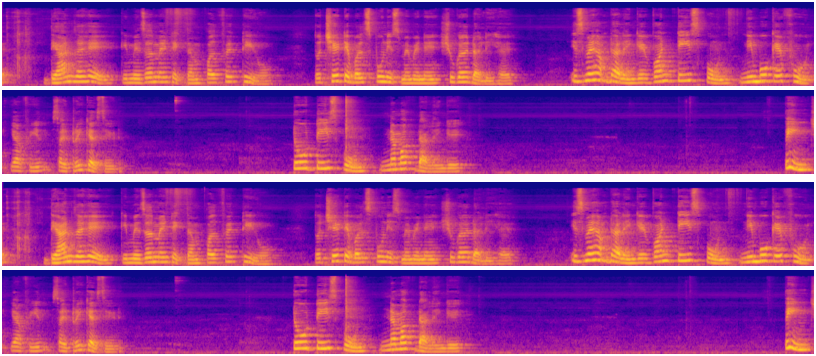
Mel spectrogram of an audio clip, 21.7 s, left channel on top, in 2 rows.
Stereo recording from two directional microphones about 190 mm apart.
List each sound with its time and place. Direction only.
0.2 s a woman's voice: 15° right (ahead or behind); by 3.3 s 5° left (ahead or behind)
4.1 s speech: 20° left (ahead or behind)
7.5 s a woman's voice: centre (ahead or behind)
14.7 s a woman's voice: centre (ahead or behind)
21.2 s a woman's voice: centre (ahead or behind)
